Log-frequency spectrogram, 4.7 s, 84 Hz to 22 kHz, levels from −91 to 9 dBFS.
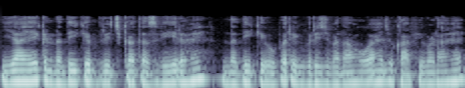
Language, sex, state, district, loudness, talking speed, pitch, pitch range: Hindi, male, Uttar Pradesh, Lalitpur, -17 LUFS, 260 wpm, 120 Hz, 115-130 Hz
